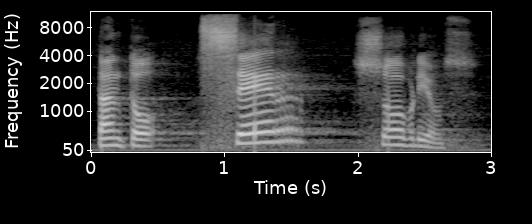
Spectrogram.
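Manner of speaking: very slow, stretched; slow emphasis. Shown as a demonstration. Preacher points out the word, very slow. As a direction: spell out "sobrios" slowly. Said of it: "Quiero que vean algo".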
